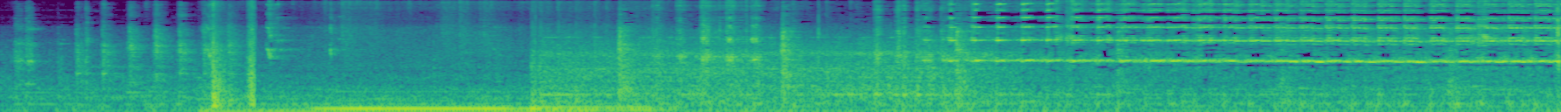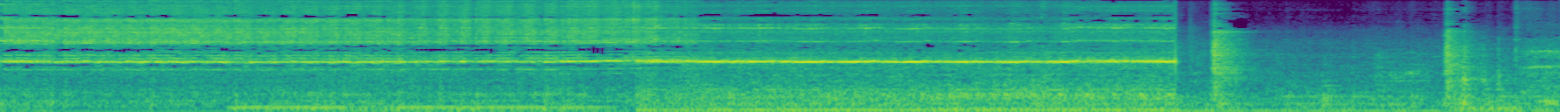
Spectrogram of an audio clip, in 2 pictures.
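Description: A metal lathe motor hums as the chuck spins.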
